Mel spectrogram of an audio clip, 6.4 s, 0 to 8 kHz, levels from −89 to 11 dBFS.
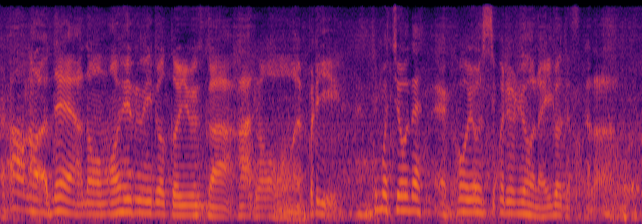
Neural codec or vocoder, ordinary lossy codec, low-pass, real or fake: codec, 16 kHz, 2 kbps, X-Codec, HuBERT features, trained on LibriSpeech; none; 7.2 kHz; fake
